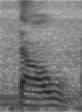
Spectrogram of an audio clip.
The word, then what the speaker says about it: doubt: And b is also silent before the t, like doubt.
